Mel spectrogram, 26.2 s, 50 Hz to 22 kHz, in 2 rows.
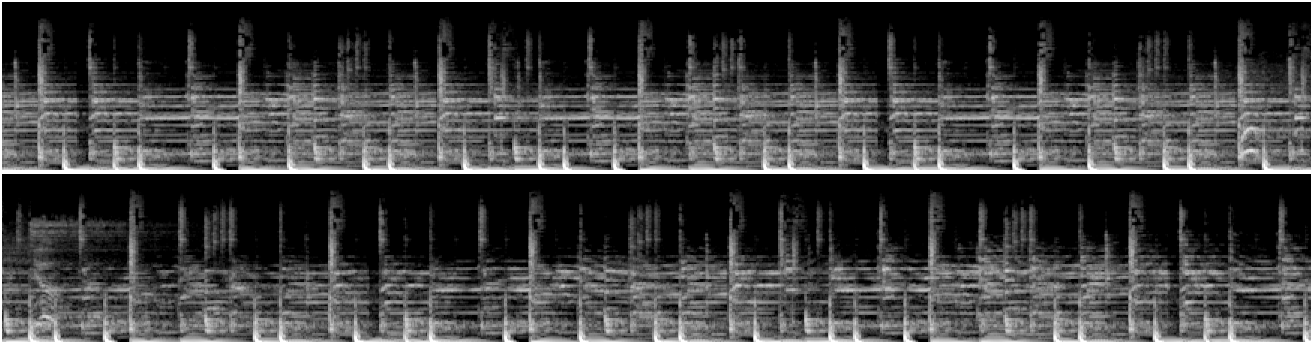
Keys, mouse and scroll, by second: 3.6 click, 5.2-5.6 scroll up 1, 8.9 click, 12.0 Escape, 13.3 click, 17.4 Escape, 18.7-20.9 shift+middle drag, 20.9 click, 22.9 click, 25.6 shift+middle click.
